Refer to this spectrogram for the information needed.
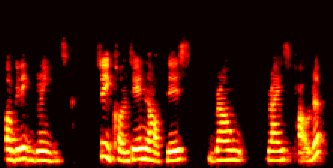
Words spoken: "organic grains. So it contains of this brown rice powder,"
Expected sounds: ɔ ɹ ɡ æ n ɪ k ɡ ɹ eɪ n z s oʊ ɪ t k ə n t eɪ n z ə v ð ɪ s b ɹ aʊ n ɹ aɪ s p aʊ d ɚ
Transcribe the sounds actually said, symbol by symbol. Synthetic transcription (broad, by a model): ɔ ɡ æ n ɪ k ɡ ɹ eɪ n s s oʊ ɪ t k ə n t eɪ n ə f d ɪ s b ɹ aʊ n ɹ aɪ s p aʊ d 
